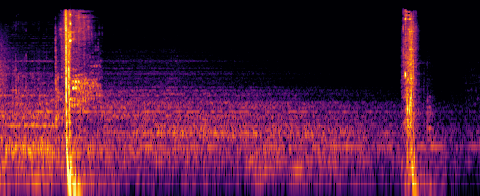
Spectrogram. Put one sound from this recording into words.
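A menu selection clicks softly.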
